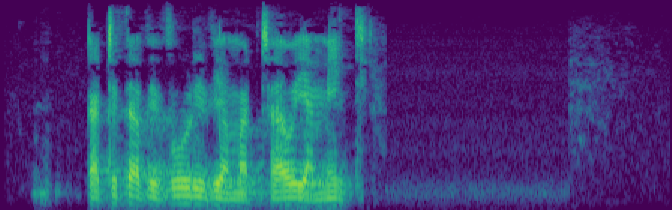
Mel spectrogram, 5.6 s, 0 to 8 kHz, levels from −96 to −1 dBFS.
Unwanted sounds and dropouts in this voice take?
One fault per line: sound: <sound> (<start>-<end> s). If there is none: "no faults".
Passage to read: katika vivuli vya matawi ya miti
no faults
